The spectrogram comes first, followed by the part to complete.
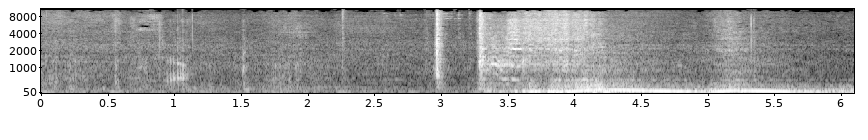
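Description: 1965 Ford Mustang's 289 V8 with Flowmaster dual exhaust starting: a click about three seconds in, then the engine fires right up, revs up twice and settles into a steady idle. It starts readily, as it should.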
